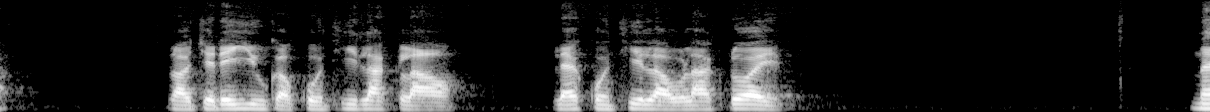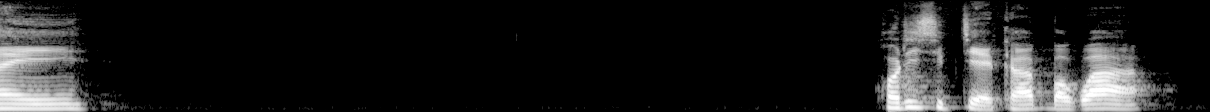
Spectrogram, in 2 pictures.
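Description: A young man speaks calmly into a microphone, pausing between phrases.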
